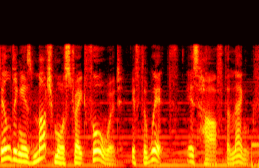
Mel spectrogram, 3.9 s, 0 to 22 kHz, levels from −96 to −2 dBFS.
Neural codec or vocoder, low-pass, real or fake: none; 7.2 kHz; real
